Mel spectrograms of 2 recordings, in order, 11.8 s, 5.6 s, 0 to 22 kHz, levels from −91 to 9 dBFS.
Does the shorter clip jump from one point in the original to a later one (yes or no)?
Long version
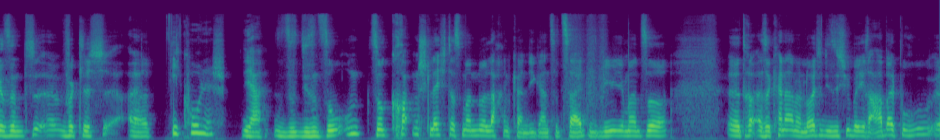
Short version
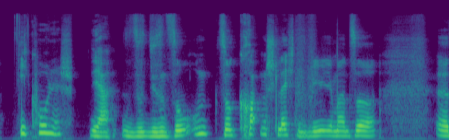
yes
